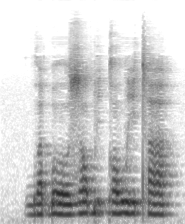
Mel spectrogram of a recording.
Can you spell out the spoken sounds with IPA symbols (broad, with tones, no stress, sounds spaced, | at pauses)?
ɡʷ a˨ ɓ oː˨ z ɔ˦ b i˦ ɡ ɔ˦ w i˦ tʰ a˦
